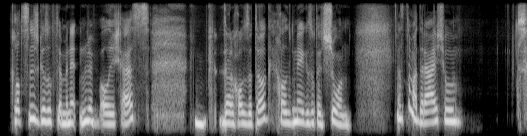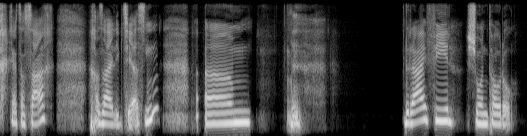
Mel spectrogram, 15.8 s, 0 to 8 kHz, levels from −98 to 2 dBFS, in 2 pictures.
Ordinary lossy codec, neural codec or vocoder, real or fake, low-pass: none; none; real; 7.2 kHz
